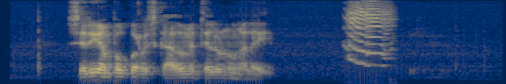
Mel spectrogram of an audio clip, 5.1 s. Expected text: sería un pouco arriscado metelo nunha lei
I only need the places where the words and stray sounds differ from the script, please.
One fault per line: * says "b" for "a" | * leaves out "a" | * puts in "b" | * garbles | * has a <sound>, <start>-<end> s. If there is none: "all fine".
* has a squeak, 3.4-4.0 s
